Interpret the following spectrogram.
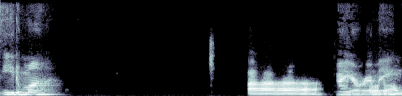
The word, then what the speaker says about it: Irma: I always tell people it's like ear.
